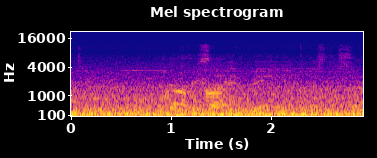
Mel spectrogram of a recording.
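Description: A man speaks briefly over the roar.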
